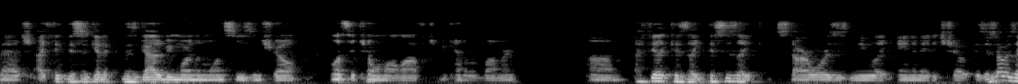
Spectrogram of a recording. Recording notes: I would like to first apologize for the garbage audio; turns out instead of inputting through my microphone, the system ran my audio through my webcam.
